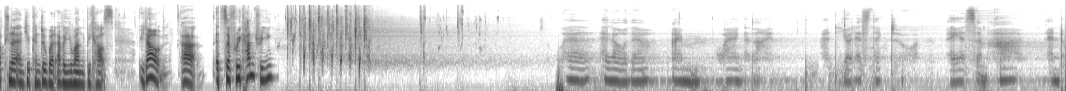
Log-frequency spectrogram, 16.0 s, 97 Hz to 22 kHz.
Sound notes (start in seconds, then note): 4.0 water splashing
